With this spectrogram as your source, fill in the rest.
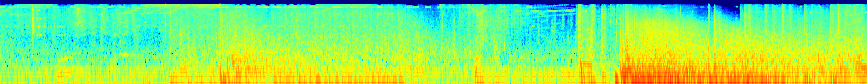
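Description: Sniper and other gunfire in The Division, a third-person shooter game: sharp shots and bursts, with a sustained loud barrage near the end and a few rattling impacts, no speech.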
